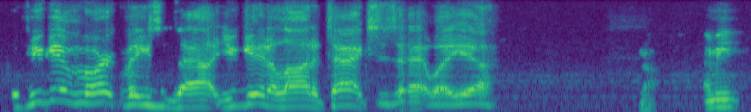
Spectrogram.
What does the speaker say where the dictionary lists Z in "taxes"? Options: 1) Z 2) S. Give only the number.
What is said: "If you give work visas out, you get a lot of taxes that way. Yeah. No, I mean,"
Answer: 1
